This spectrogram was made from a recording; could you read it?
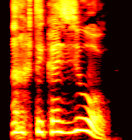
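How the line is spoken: Exclaiming. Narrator (Russian): воскликнула Ольга

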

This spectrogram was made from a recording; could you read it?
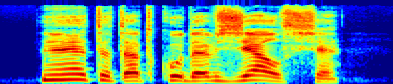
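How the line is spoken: Indignant question. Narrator (Russian): возмущенно спросила она

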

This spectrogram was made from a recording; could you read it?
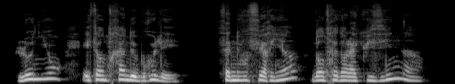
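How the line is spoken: Exclaimed. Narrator (French): s'écria Jeannette

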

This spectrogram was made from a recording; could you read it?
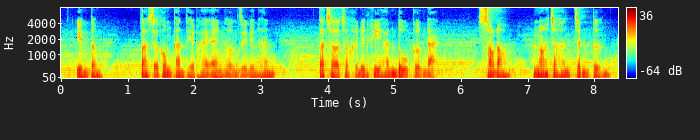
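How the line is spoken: Soft snort. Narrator (Vietnamese): Thanh y nhân hừ khẽ một tiếng

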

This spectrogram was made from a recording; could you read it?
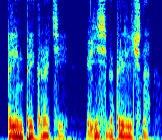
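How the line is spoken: Mother's gentle reproach. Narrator (Russian): ласково упрекнула ее мать

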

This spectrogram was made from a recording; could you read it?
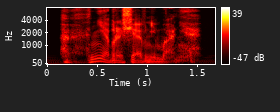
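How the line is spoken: Snorting. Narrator (Russian): хмыкнул я

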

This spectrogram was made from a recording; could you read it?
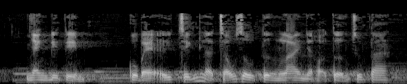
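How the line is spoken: Brisk instruction. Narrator (Vietnamese): Tưởng Triệu Tường nhanh chóng dặn dò quản gia nói

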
